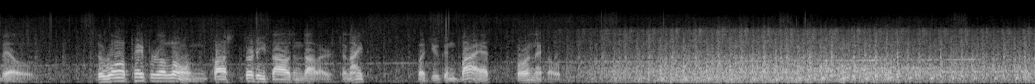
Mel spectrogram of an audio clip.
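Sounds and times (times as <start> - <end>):
speech: 0.0 - 0.4, 1.0 - 5.9
newspaper printing presses running: 0.0 - 10.3.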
